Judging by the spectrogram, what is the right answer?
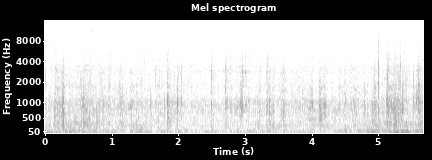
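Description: Mountain bike rolling down a rocky dirt trail: tyres crunching over loose stones and the bike rattling, heard as irregular clicks and taps that grow louder near the end.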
